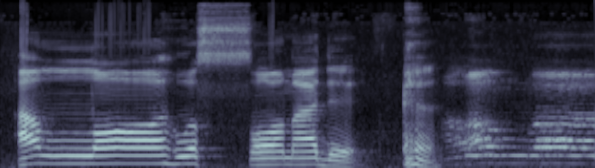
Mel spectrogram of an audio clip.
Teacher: huruf Shad ya huruf Shad yang memiliki sifat saofir [Tertawa] allahahu jelaskan desisannya tajam suaranya ya karena disebabkan dayiqul makhraj sempitnya makhraj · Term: sifat sofir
